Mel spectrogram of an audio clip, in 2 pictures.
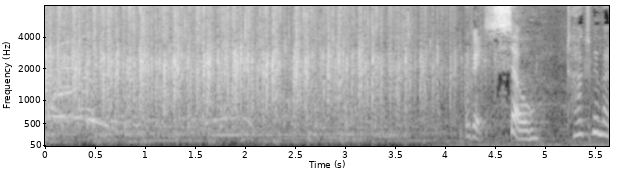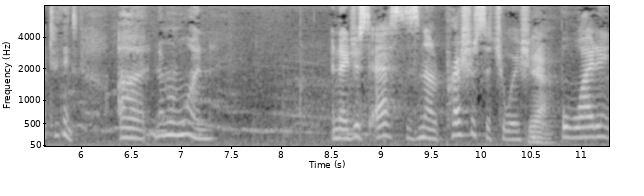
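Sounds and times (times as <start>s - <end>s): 
audience applause for a comedian: 0.0s - 4.3s
faint crowd noise: 0.0s - 4.3s
speech: 4.2s - 7.4s, 8.5s - 11.2s.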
